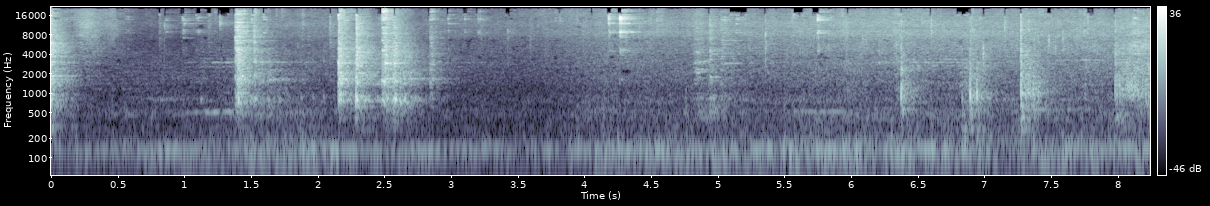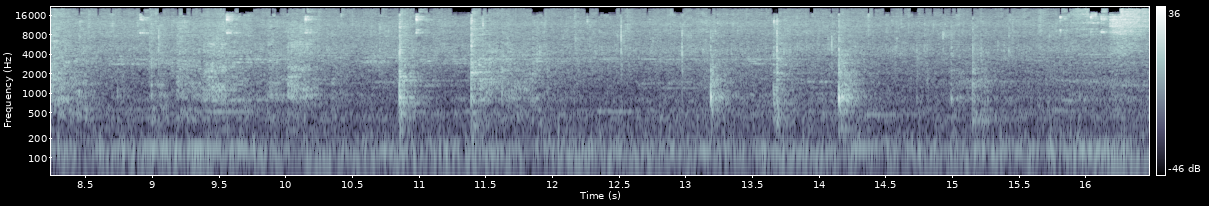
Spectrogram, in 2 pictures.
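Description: Fenugreek seeds, chana dal, urad dal and cumin tempering in hot oil for a tomato pickle, with a low continuous sizzle broken by sharp crackles and spoon scrapes and clinks against the pan.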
